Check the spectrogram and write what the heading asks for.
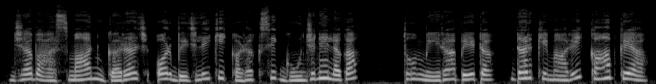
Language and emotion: Hindi, fearful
